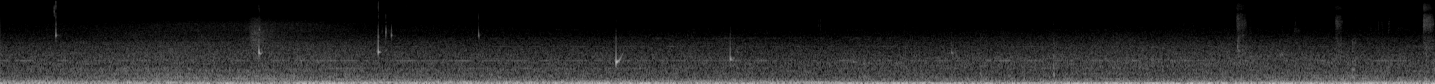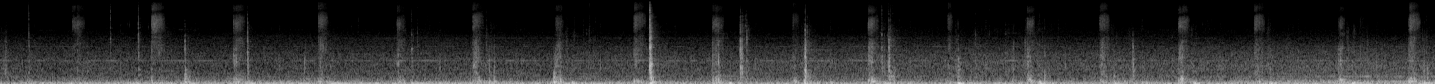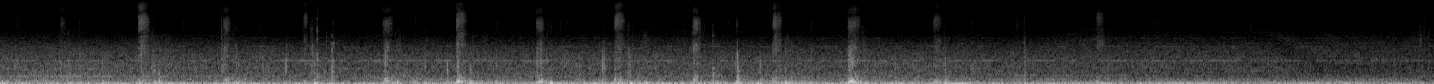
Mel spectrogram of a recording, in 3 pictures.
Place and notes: chōzubachi, garden of tomoe, kyoto - water drops, slippers on wooden floor
zen gardens sonority, veranda, steps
